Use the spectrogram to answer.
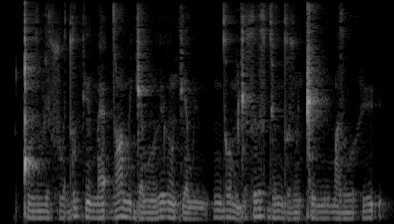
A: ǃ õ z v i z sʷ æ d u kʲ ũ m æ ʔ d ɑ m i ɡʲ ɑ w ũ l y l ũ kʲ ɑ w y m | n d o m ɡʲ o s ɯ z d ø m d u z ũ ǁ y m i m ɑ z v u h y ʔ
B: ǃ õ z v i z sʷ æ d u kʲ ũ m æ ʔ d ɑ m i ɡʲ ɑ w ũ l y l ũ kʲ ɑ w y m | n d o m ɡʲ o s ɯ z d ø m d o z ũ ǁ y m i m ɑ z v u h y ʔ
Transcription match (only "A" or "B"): B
